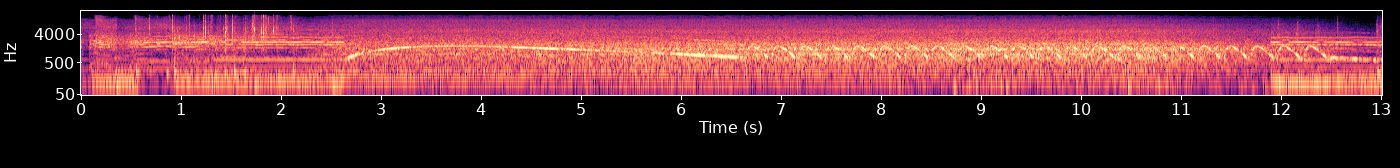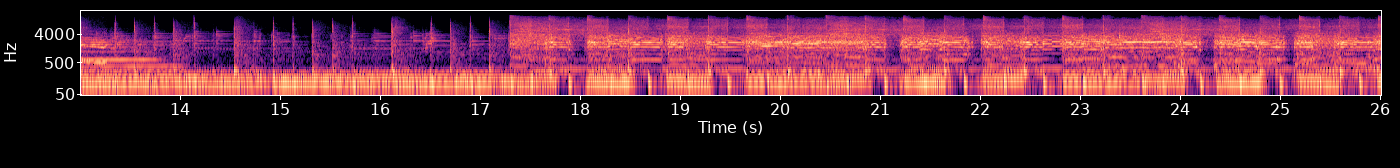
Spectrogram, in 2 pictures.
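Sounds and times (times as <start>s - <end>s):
emergency siren wailing and yelping: 2.6s - 13.6s.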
